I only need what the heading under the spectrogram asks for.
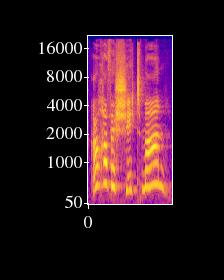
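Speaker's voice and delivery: loud, high-pitched proclamation; defiant declaration. Acted. Rejecting proper men for another sort, loud and defiant.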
